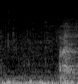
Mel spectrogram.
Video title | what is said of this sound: Test Santa Cruz Nomad cc. Une polyvalence folle. | vous le brusquez un peu comme ça craque là on entend bien des moments que ça claque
